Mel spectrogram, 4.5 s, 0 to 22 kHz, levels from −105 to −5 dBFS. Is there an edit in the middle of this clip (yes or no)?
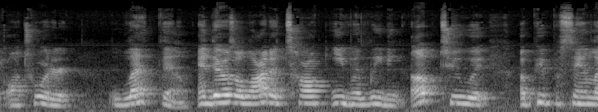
yes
